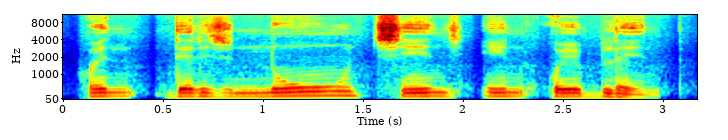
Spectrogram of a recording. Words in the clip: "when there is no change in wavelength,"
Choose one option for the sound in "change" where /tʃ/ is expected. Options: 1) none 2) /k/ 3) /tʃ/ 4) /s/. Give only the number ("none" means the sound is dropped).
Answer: 3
